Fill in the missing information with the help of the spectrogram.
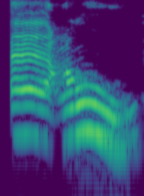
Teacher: Ya, kalau dilihat dari kuat atau lemahnya huruf hamzah termasuk huruf yang kuat secara makhraj, maka cara membacanya adalah dengan suara tertahan ya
